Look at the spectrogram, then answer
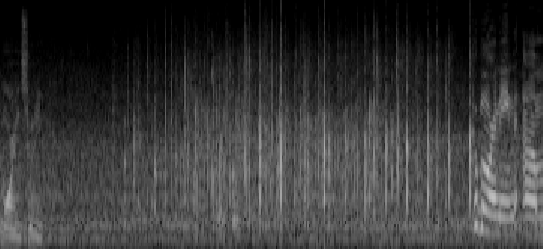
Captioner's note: applause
